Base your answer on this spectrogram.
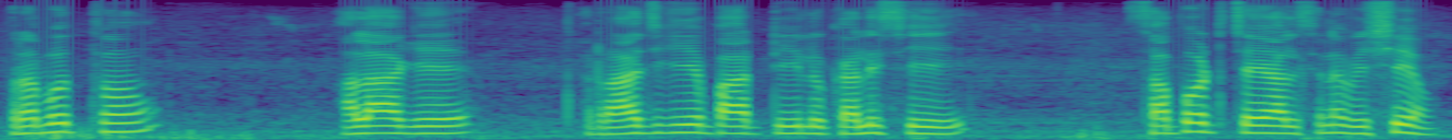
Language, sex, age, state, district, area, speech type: Telugu, male, 45-60, Andhra Pradesh, Guntur, rural, spontaneous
